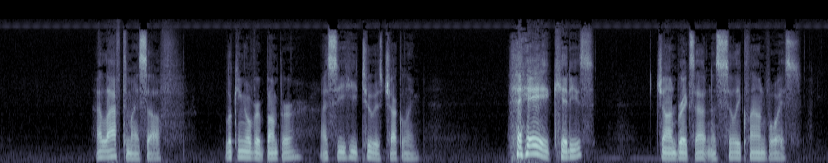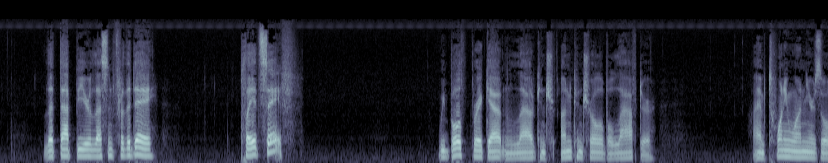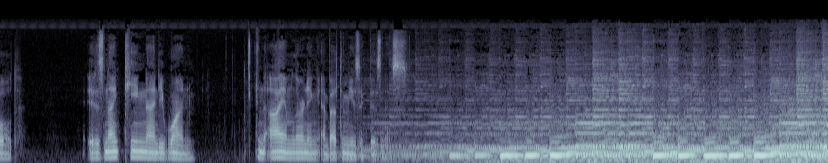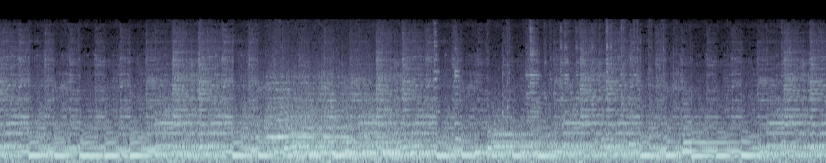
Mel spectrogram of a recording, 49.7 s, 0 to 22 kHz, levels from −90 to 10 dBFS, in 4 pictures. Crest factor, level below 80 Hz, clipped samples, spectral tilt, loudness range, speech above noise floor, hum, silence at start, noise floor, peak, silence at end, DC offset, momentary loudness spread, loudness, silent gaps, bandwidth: 14 dB; -32 dBFS; under 0.1%; -6 dB/octave; 13 LU; 41 dB; none; 1.45 s; -61 dBFS; -2 dBFS; 0 s; under 0.1%; 15 LU; -15 LUFS; none; 13 kHz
